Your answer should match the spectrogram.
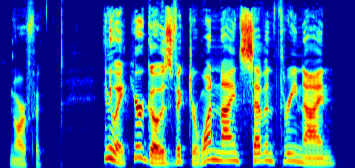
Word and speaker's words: Norfolk: I suppose the idea here is that a lot of people mispronounced Norfolk to be Norfolk.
